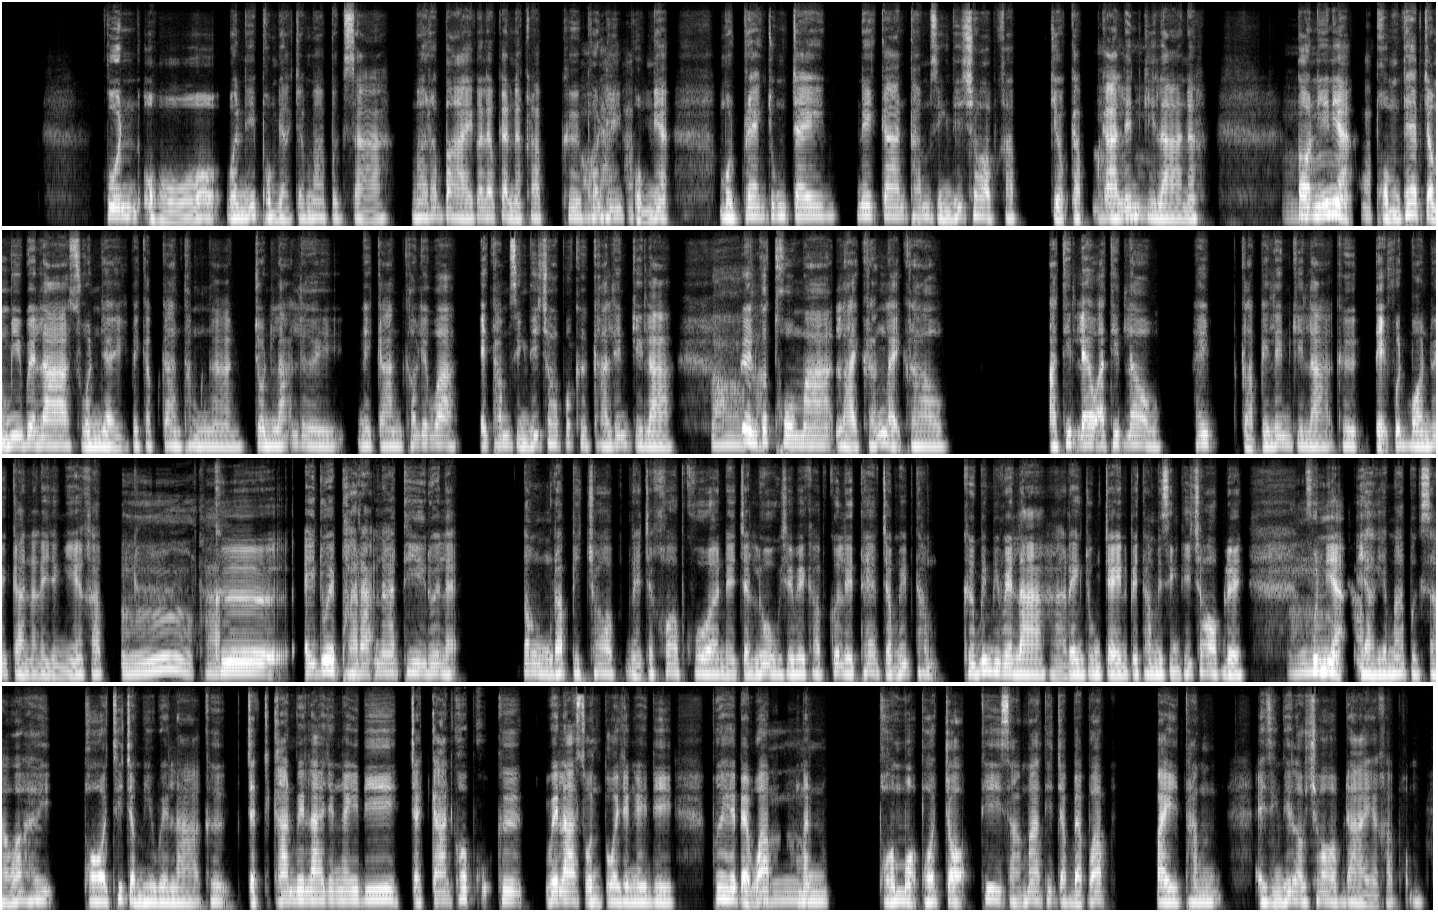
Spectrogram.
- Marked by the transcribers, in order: none
- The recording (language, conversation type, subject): Thai, advice, ควรทำอย่างไรเมื่อหมดแรงจูงใจในการทำสิ่งที่ชอบ?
